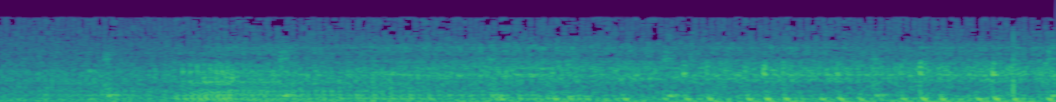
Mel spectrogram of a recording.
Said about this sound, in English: It's a motorcycle and sidecar. It's pulled up in the courtyard.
